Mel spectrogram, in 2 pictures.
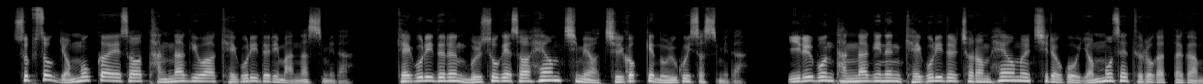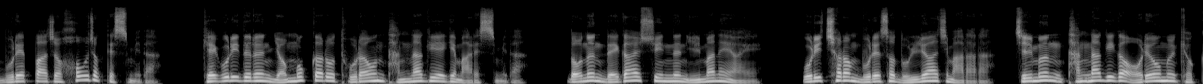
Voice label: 당나귀와 개구리들 이야기 남자

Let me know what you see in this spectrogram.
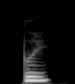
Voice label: "물" 단어 여자

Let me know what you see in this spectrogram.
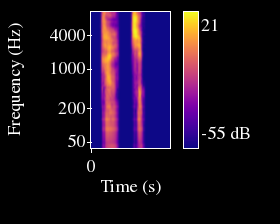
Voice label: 칼 칩 낱소리 남자

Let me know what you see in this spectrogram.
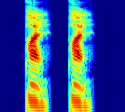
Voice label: "발발" 낱소리 남자

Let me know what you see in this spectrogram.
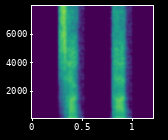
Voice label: "삭닻" 낱소리 남자

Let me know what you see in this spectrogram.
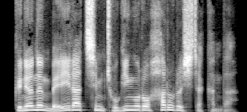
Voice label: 문장 남자; 그녀는 매일 아침 조깅으로 하루를 시작한다

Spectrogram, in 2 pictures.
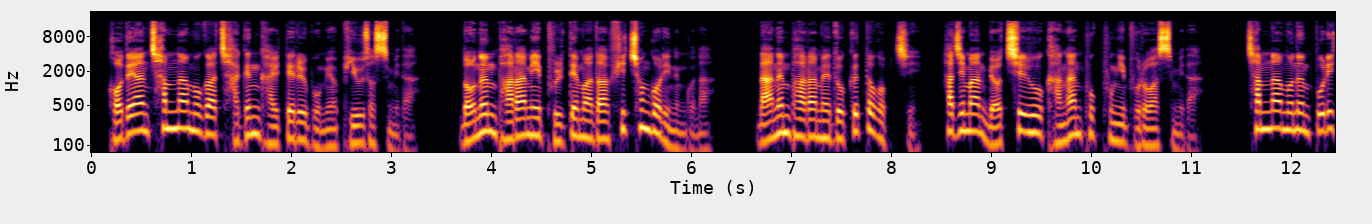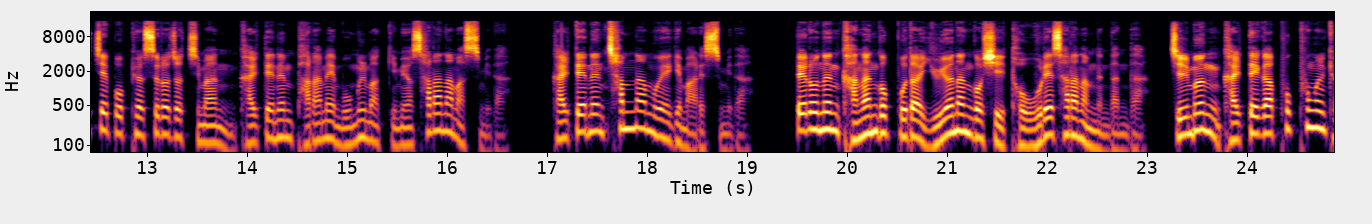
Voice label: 참나무와 갈대 이야기 남자

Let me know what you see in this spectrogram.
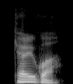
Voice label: "결과" 단어 남자

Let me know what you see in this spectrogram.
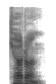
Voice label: "결혼" 단어 남자

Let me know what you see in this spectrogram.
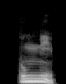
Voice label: "국립" 단어 남자

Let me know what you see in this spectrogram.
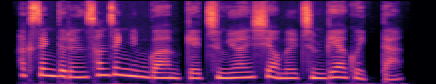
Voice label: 학생들은 선생님과 함께 중요한 시험을 준비하고 있다 문장 여자

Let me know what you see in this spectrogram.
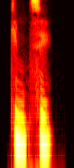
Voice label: "김치" 단어 여자

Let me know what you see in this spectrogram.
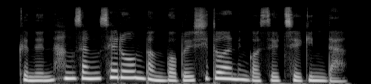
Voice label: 그는 항상 새로운 방법을 시도하는 것을 즐긴다 문장 여자

